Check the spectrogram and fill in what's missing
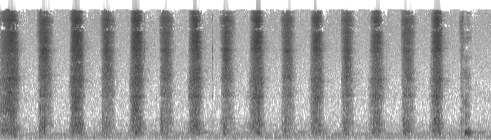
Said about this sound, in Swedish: Den här rörelsen ska vi göra lite snabbare så att andningen också blir lite kraftfullare. Så du andas in, händerna i höjd med axlarna, handflatorna fram, andas ut, tillbaka. Låter ungefär så här.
